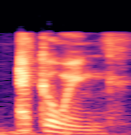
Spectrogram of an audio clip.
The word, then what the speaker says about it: echoing: Okay, so this word is echoing. Echoing. Good, with the accent at the very beginning.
